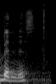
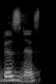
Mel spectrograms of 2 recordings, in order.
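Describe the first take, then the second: First: The word is mumbled and poorly enunciated. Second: The word is said clearly and fully enunciated. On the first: The speaker calls it wrong. "and then I went business" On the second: The speaker calls it right. "I was properly trying to say business"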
